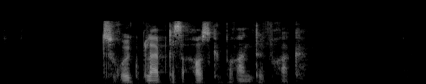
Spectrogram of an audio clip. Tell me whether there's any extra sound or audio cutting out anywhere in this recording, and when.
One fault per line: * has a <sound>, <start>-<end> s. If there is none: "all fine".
all fine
